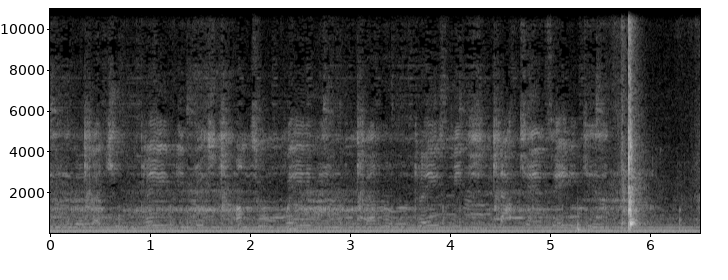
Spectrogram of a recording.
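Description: Music playing faintly at high volume, leaking from Beats Solo3 wireless on-ear headphones, over a steady low hum. A single sharp click comes near the end.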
